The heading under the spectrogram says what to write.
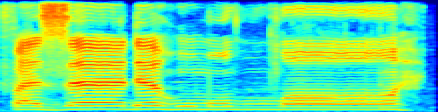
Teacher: Ingat zai ada sofirnya, ada desisnya ya.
